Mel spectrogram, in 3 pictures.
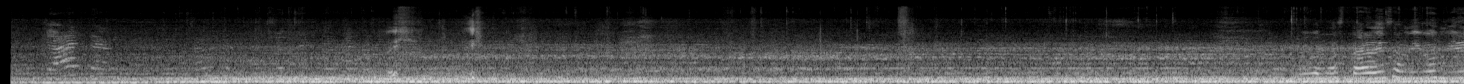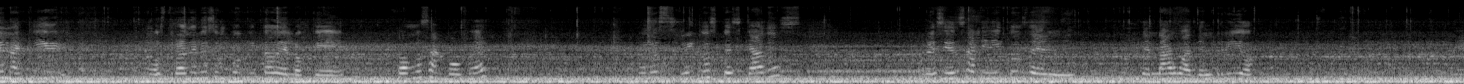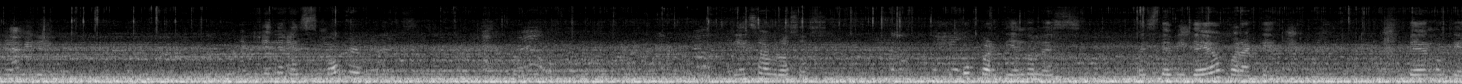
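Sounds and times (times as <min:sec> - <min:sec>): low mechanical hum: 0:00.2 - 0:43.9
people talking: 0:00.5 - 0:01.2, 0:01.8 - 0:05.0, 0:12.9 - 0:15.4, 0:16.0 - 0:19.6, 0:21.0 - 0:22.7, 0:23.9 - 0:25.4, 0:26.0 - 0:27.2, 0:29.2 - 0:30.0, 0:31.8 - 0:34.9, 0:35.8 - 0:42.3, 0:43.1 - 0:43.9.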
